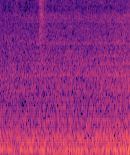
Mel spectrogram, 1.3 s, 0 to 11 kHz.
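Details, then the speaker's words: Jeep Cherokee 4.0 Limited heater blower that intermittently failed, often on first start, now running after the connector plug was found to be the problem: steady, even low hum, no surging, rattle or cut-outs; blower motor normal. "there's a blower now so there's nothing wrong with the blower [Music] it's only the plug see right on [Music]"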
